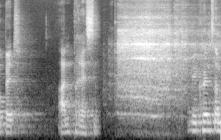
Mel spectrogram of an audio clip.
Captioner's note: squeaking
